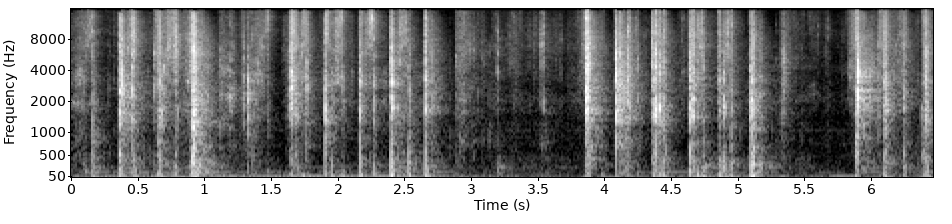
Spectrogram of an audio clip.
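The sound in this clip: Oracle cards being shuffled by hand until a few drop out: many quick, papery riffling bursts in an uneven rhythm, with short pauses between runs of flicking.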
